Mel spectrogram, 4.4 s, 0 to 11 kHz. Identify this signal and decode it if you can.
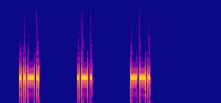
Morse code, heard as a keyed tone, about 28 wpm, spaced as for 10 wpm, 700 Hz. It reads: FRG
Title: USA Call Signs - 6 Characters - 6x Character Spacing - 28wpm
